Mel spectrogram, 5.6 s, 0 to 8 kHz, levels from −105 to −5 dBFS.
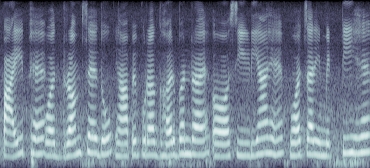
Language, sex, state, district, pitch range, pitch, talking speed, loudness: Hindi, female, Bihar, Muzaffarpur, 225-260 Hz, 245 Hz, 225 wpm, -18 LUFS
